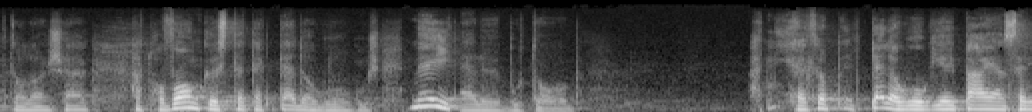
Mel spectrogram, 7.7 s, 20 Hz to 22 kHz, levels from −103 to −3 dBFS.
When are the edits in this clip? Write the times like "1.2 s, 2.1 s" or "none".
3.4 s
